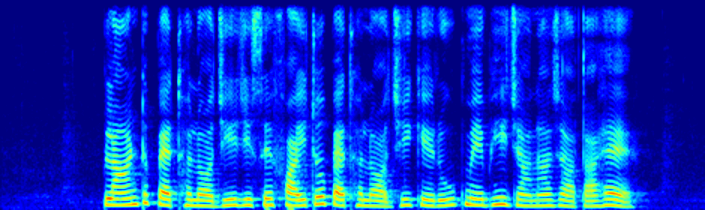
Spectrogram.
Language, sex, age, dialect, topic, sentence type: Hindi, female, 31-35, Marwari Dhudhari, agriculture, statement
